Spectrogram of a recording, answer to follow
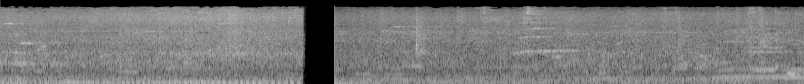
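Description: Low rumble of a car engine and street traffic for about two seconds, then the sound cuts out for a moment. After the cut the rumble is gone, leaving a quieter background with faint voices.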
